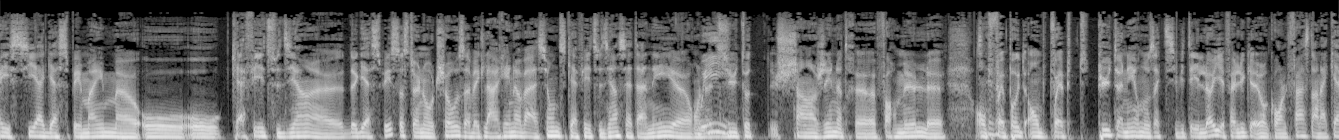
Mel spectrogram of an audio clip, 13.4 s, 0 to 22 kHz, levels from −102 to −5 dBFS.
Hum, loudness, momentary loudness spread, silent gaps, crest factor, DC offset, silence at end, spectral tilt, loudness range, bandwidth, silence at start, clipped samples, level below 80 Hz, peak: none; -20 LUFS; 4 LU; none; 12 dB; under 0.1%; 0 s; -5 dB/octave; 2 LU; 15.5 kHz; 0 s; under 0.1%; -42 dBFS; -8 dBFS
